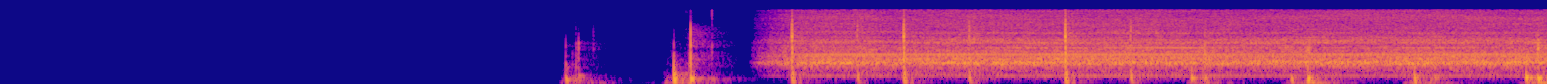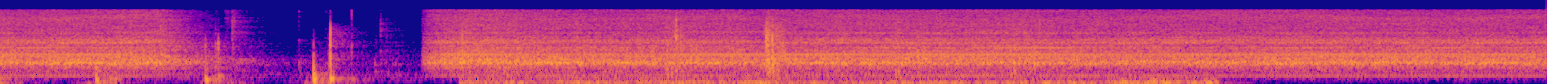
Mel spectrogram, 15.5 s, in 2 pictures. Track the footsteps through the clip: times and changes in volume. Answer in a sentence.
You can hear the footsteps from 2.8 to 13.8 s, getting quieter.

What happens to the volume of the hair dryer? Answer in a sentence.
The volume of the hair dryer stays about the same.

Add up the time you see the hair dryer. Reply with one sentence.
You can hear the hair dryer for 12 seconds altogether.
